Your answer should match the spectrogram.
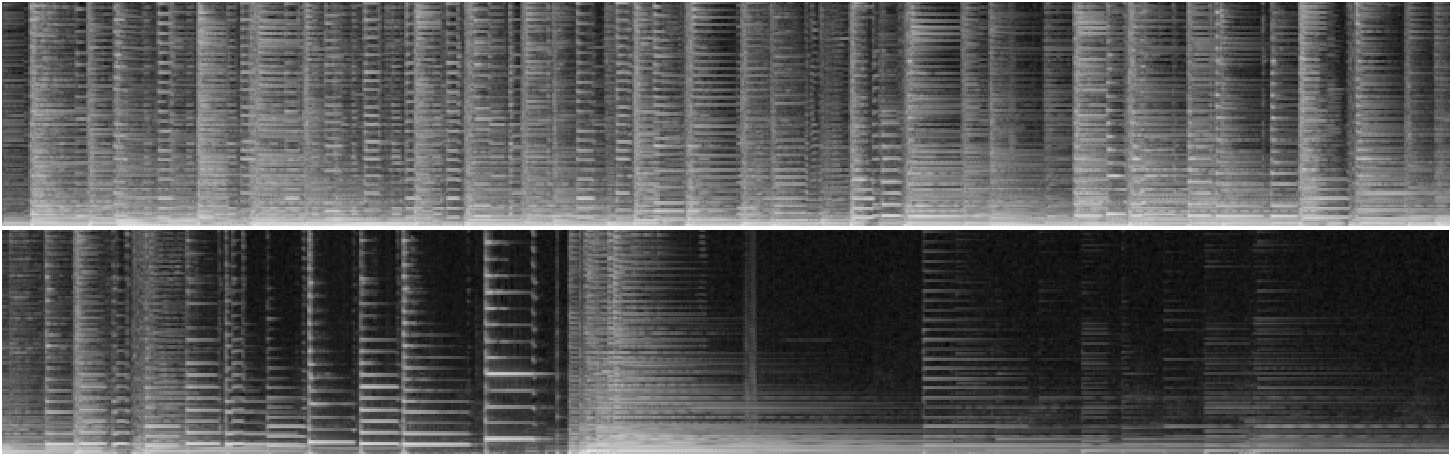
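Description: Acoustic guitars playing the song's instrumental ending: steady picked and strummed chords, then a short run of single notes, and a final strummed chord about twenty seconds in that rings out and slowly fades.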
